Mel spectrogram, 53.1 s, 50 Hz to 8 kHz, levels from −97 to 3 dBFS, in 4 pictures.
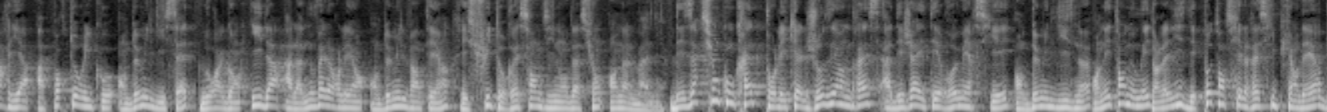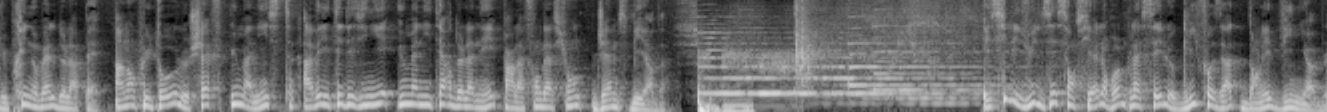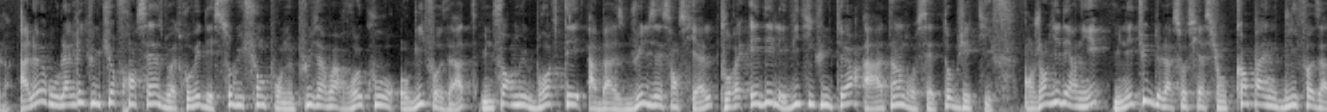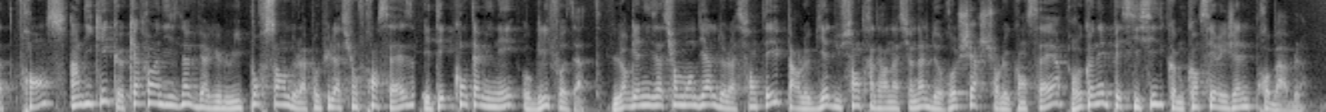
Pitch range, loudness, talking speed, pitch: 125-190 Hz, -22 LUFS, 170 wpm, 155 Hz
